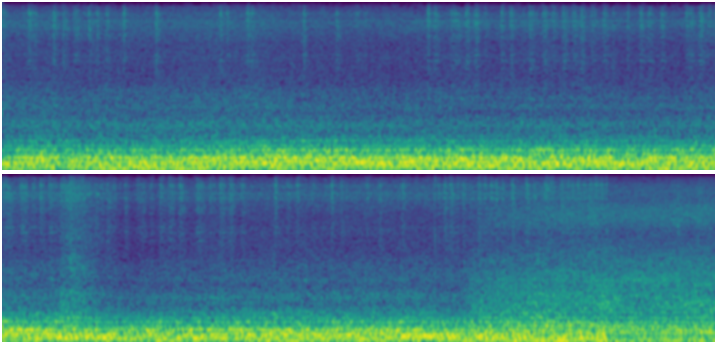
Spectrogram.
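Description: An aircraft engine hums with a steady low roar.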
